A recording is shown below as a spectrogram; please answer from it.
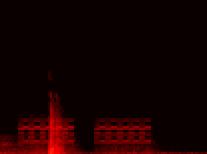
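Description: Telephone ringing with a trilling electronic ring: two short bursts of about half a second each, with a brief gap between them. A short knock sounds about half a second in.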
